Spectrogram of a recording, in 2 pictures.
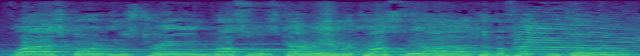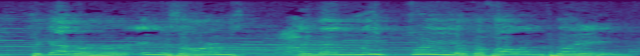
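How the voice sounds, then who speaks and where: A man plays a dramatic narrator from a 1930s adventure serial. The voice is high and projected, echoing on a live stage over very loud music. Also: lively intonation, moderate pace, few pauses.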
